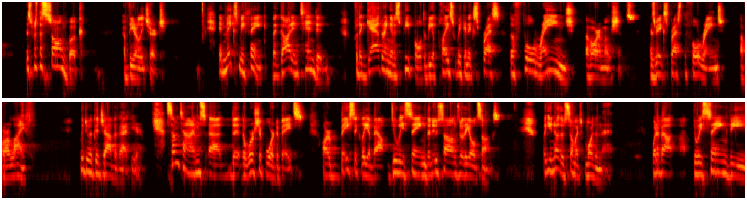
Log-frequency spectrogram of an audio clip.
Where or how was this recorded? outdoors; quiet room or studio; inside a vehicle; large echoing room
large echoing room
